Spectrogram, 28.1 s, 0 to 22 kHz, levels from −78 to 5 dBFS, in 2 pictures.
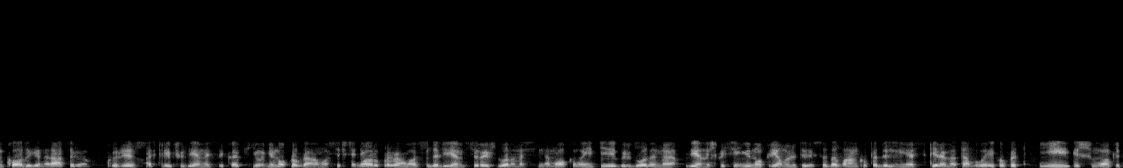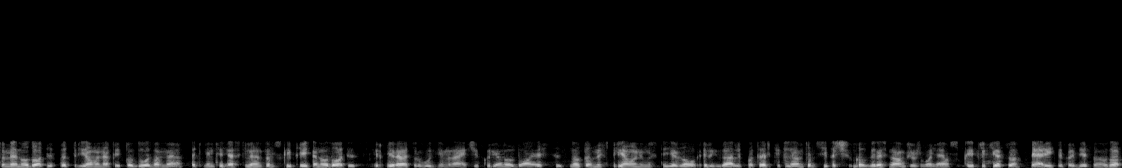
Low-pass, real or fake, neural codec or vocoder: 3.6 kHz; fake; codec, 44.1 kHz, 2.6 kbps, SNAC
